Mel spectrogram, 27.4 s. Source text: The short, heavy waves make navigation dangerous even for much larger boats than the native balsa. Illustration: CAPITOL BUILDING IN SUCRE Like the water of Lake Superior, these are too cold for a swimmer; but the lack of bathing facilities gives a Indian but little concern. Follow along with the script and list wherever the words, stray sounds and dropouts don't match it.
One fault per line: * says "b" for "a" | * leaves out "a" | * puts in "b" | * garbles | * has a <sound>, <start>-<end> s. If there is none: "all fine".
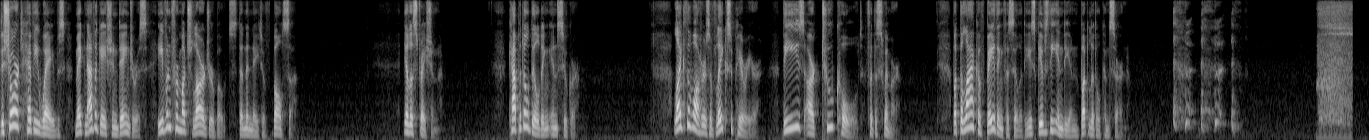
* says "waters" for "water"
* says "the" for "a"
* says "the" for "a"
* has a cough, 23.4-25.0 s
* has a sigh, 26.3-27.1 s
